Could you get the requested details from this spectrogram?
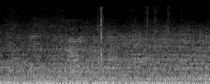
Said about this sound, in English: That's a helicopter going by.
